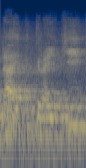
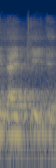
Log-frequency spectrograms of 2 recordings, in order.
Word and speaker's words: Nike: con todo respeto, ay, Nike, qué sé yo, pero no, ni Nike ni Nike, es Nike, porque esa es la pronunciación griega.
